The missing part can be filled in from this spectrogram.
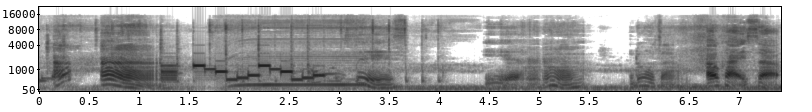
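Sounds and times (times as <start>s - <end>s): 
speech: 0.1s - 3.7s, 4.5s - 7.4s
electronic phone tone beep of a caller phoning a restaurant: 1.5s - 3.3s.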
